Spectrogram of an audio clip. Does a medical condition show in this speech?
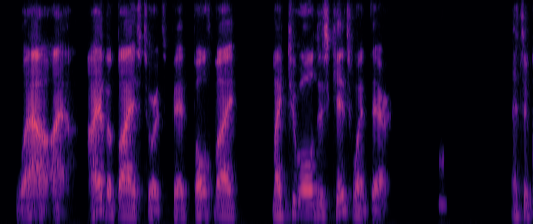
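No.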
